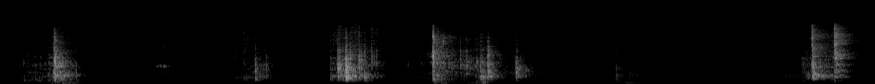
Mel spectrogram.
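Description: Handling noise from a tape measure and cardboard: short scrapes and rustles as the tape is laid and slid across a cardboard template, in about seven separate brief bursts.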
